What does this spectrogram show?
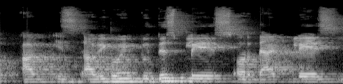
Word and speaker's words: Playace: बट इसको pronounce करते हैं एकदम सिंपल तरीके से, प्लेस।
